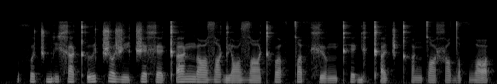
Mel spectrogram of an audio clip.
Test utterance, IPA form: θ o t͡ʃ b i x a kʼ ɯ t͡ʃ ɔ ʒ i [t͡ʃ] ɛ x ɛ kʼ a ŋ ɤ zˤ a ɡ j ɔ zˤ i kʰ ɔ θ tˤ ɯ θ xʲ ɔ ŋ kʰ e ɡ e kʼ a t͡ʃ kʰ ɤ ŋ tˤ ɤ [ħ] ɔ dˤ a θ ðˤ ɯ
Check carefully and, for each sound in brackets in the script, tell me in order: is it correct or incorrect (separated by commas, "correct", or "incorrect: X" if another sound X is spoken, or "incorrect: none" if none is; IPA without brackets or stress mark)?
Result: correct, incorrect: x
